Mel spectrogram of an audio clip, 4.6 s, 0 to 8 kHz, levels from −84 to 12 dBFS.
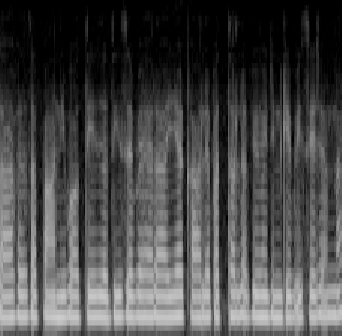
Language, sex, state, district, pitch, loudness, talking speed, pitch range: Hindi, female, Chhattisgarh, Sukma, 190 Hz, -14 LUFS, 275 wpm, 185-195 Hz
